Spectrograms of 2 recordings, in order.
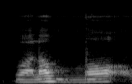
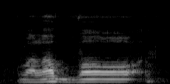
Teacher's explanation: ketika pengucapan huruf dhad itu suara dhadnya memanjang dari permulaan hingga tepi lidahnya bersambung ke makhraj lamnya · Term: istitalah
